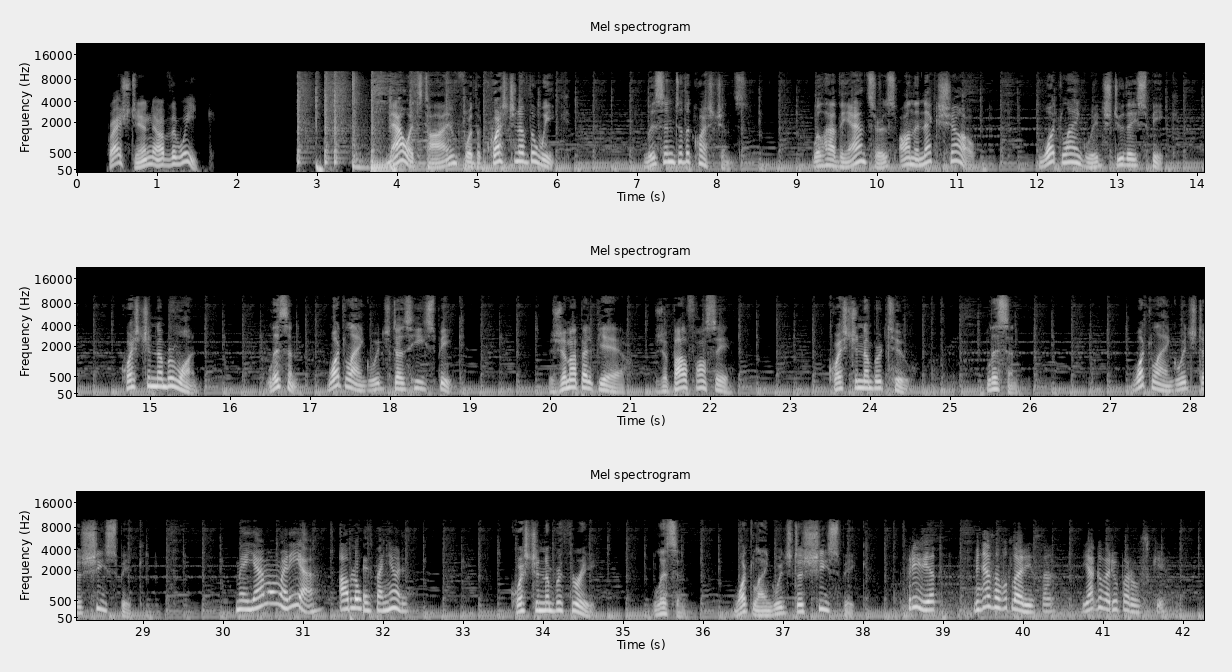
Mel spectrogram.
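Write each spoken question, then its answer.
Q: what language does he speak?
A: French

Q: What language does she speak?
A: Spanish

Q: What language does she speak?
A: Russian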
